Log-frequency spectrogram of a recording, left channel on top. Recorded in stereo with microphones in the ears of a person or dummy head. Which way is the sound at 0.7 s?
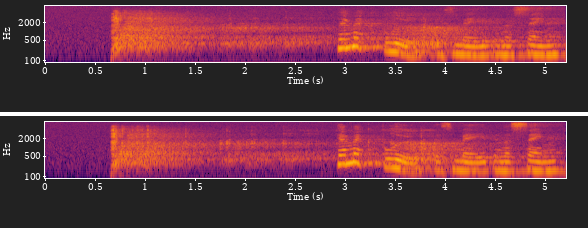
70° right (ahead or behind).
